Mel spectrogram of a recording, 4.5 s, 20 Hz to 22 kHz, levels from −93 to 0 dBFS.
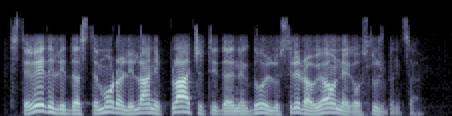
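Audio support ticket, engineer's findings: Bluetooth SBC compression, throughout: treble flickers and drops out, gritty aliased grain over the speech. Likely a low-bitrate SBC link starving the top sub-bands of bits.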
